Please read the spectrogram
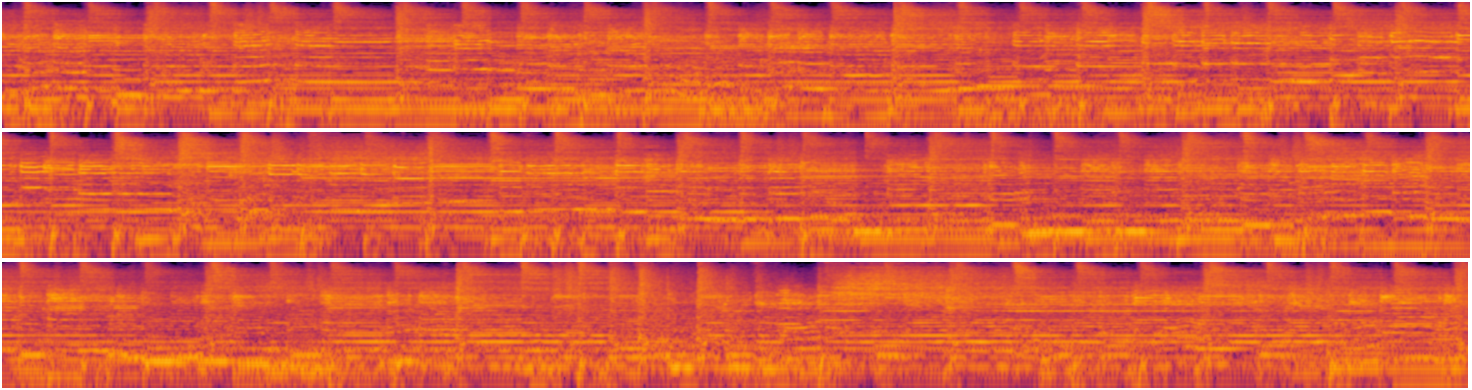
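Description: Live rock band playing, with electric guitar to the fore over bass and a steady drum beat.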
